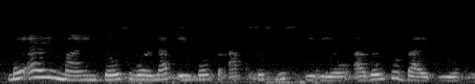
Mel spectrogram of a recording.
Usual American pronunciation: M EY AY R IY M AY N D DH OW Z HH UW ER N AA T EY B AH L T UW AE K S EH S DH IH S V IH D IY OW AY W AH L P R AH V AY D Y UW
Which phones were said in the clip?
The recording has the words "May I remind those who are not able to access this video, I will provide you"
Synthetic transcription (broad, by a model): M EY AY R IY M AY N D OW S HH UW ER N AA T EY B AH L T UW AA K S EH S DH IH S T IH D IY OW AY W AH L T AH B AY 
